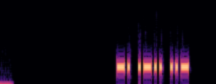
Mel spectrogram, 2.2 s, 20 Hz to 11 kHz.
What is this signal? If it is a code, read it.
Morse code, heard as a keyed tone, about 45 wpm, 700 Hz. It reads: NLU
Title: USA Call Sign Postfixes - 3 Letters 45wpm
